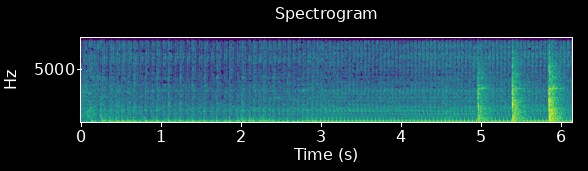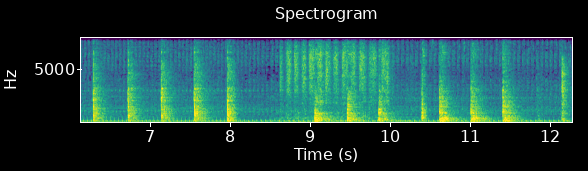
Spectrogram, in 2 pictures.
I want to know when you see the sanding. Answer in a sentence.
You can hear the sanding from 8.6 to 10.5 s.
